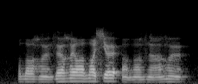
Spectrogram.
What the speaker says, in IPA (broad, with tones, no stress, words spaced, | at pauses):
ðˤɜ˨ʁœ̃˨zɜ˦ ʁeː˦ðˤa˦ɕɜː˦ʔẽ˨ ðˤɛ̃˨zã˨˦ ʁœ̃˦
